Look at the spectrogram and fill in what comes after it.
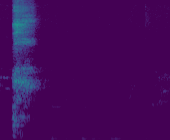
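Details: Acted demonstration of one short, forceful effective cough, then quiet room noise, during chest physiotherapy with effective-cough teaching by a nurse; a child plays the patient in place of an adult; sputum is collected in a sputum pot.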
